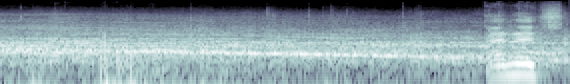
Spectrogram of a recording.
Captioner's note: crowd yells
